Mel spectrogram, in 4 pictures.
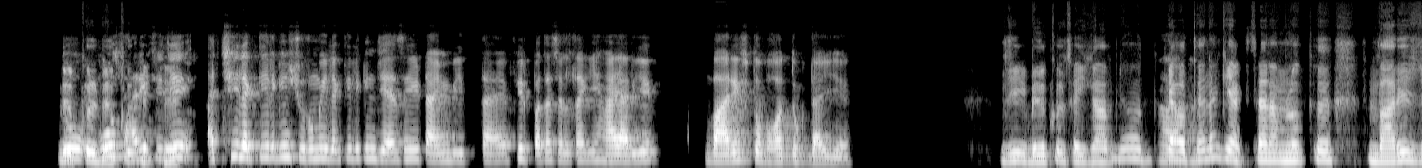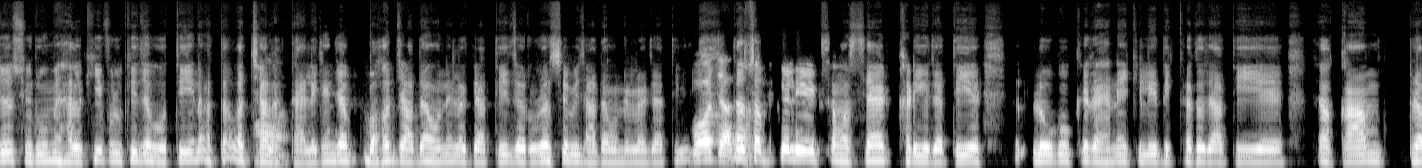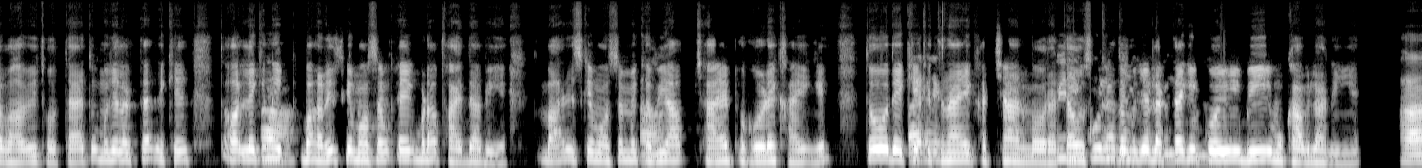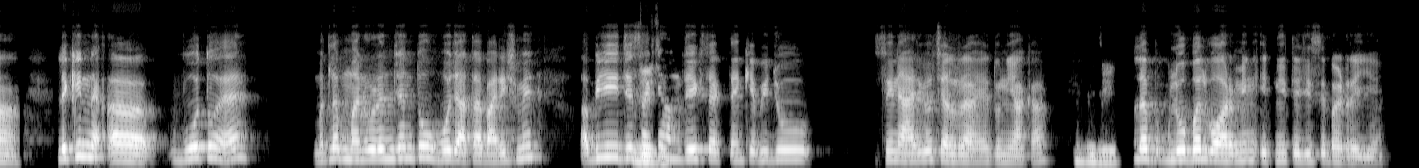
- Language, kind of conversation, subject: Hindi, unstructured, आपको सबसे अच्छा कौन सा मौसम लगता है और क्यों?
- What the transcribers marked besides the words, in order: in English: "टाइम"; laughing while speaking: "हाँ"; in English: "सिनेरियो"; in English: "ग्लोबल वार्मिंग"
